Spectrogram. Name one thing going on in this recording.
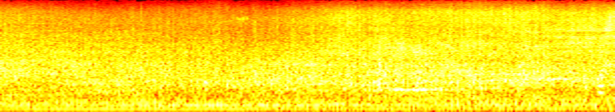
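A bus engine drones as the bus drives by.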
